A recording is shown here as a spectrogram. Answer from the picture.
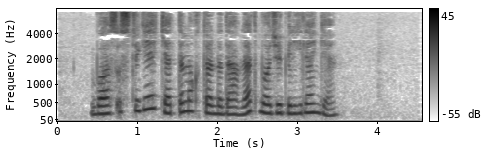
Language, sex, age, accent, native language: Uzbek, female, 19-29, Qashqadaryo, Uzbek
